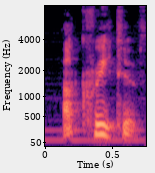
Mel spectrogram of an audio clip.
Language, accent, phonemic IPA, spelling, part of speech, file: English, US, /əˈkɹi.tɪv/, accretive, adjective, En-us-accretive.ogg
- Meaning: Relating to accretion; increasing, or adding to, by growth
